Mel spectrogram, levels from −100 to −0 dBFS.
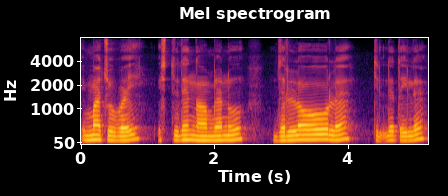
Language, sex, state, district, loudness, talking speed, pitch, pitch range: Wancho, male, Arunachal Pradesh, Longding, -15 LUFS, 125 wpm, 130 Hz, 120-140 Hz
